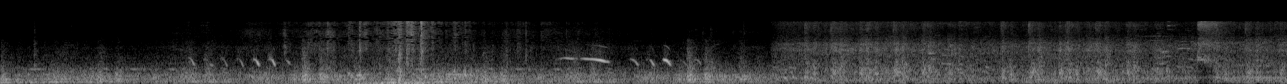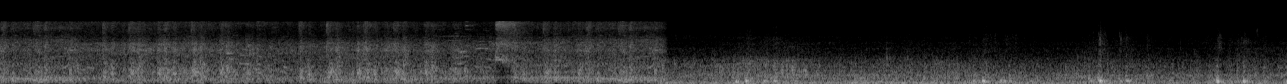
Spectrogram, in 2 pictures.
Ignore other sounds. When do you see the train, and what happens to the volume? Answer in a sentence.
The train can be heard from 0.0 to 25.6 s, at a steady volume.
